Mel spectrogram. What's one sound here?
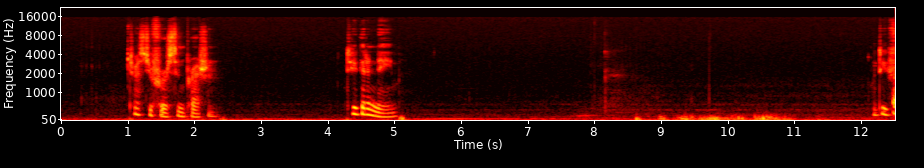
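A woman speaks in short, drowsy phrases close to a microphone.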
